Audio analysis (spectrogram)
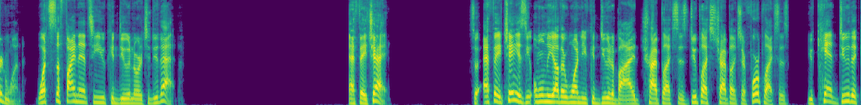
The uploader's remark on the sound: This was a live class recorded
